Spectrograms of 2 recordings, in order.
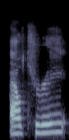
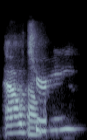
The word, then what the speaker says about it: Altari: So, Altari, and I am here. Wait, we have to say your name. Altari. Altari. Altari. Okay. It rhymes with Valerie, if that helps.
